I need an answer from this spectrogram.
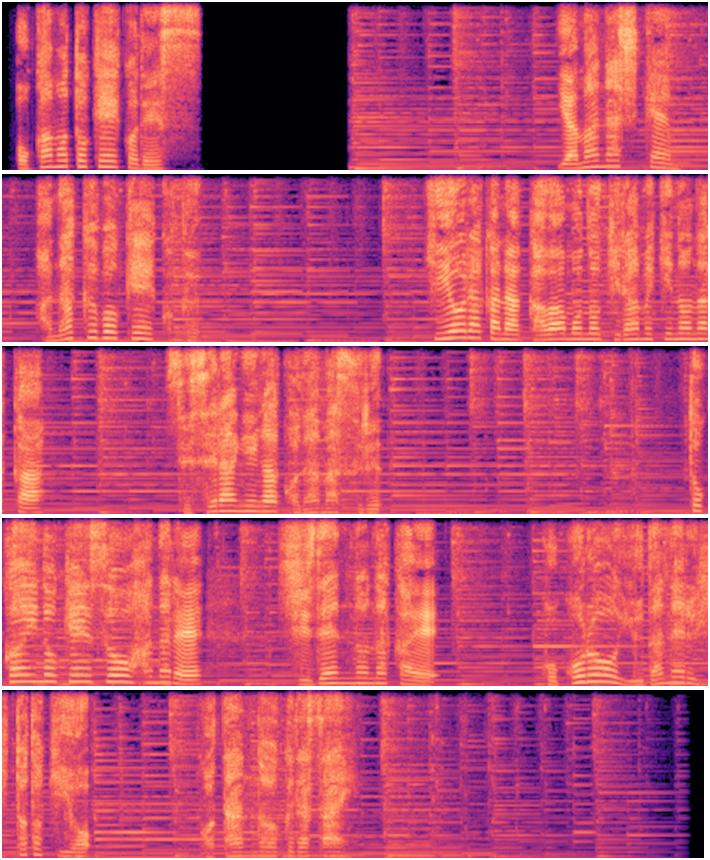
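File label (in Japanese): narration ソフト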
